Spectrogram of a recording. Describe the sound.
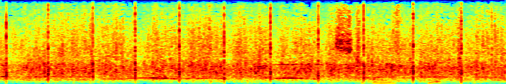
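A dense wash of applause from a crowd, steady and fairly loud throughout, with a few faint voiced tones and shouts poking through near the end.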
